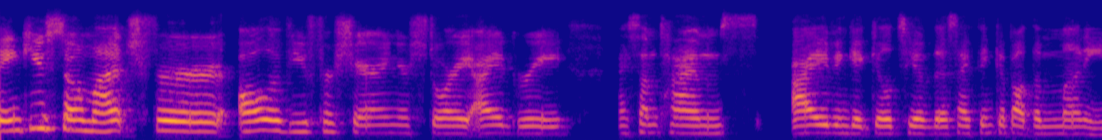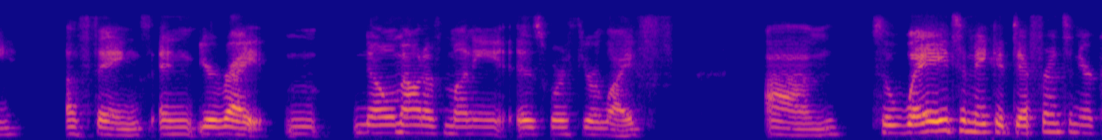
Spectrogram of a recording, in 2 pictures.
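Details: Adult woman speaking; normal speech.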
